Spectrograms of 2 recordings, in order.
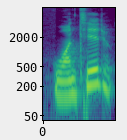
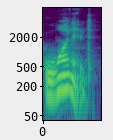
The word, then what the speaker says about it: wanted: Wanted or wanted. It's more common to hear Americans say wanted. You have NT in the middle, the T is silent.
